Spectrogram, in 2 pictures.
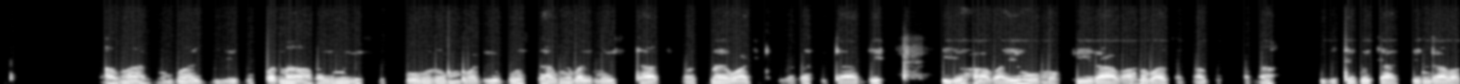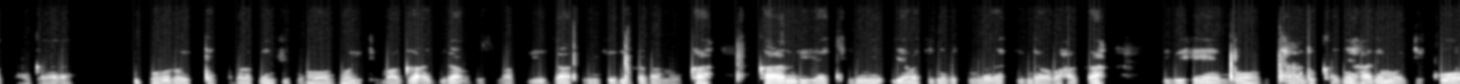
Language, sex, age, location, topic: Kinyarwanda, female, 36-49, Burera, government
